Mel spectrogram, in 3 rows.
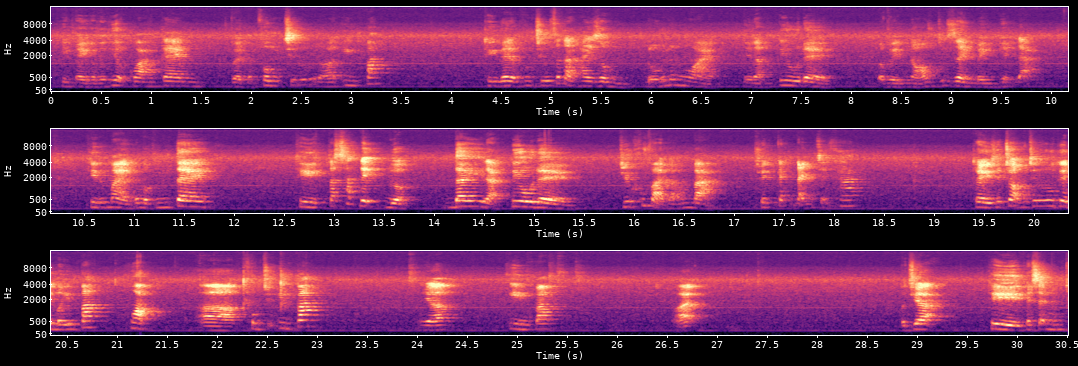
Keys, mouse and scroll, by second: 20.5 click, 21.7 click, 22.0 double click, 22.3 click, 22.7 double click, 22.8 click, 24.9 i, 27.4 click.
